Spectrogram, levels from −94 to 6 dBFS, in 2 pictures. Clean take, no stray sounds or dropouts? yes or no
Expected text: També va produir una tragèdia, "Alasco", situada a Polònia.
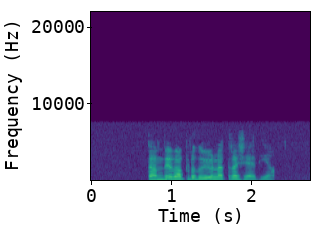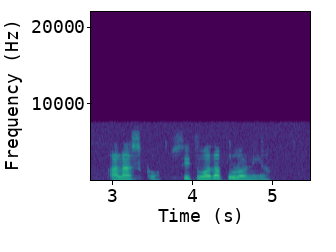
yes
